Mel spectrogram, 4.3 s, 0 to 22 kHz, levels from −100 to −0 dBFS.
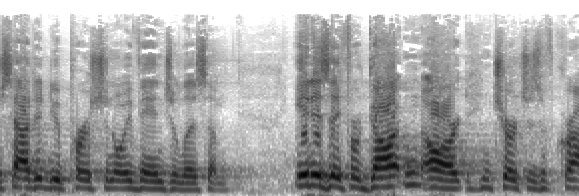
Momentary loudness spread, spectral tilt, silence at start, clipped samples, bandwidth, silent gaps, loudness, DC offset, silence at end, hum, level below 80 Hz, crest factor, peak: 10 LU; -5 dB/octave; 0 s; under 0.1%; 15 kHz; none; -14 LUFS; under 0.1%; 0 s; none; -56 dBFS; 12 dB; -2 dBFS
